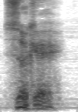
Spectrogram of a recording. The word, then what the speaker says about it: Sookie: You're saying it wrong. Yeah, dude. Sookie.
